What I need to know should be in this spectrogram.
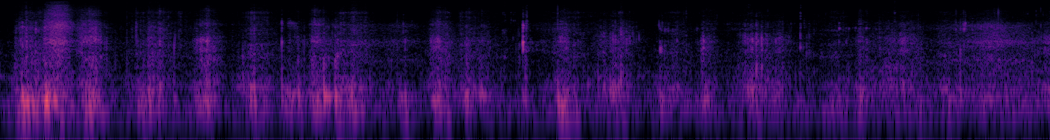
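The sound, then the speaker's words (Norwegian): Someone bites into and chews a crunchy store-bought gingerbread cookie: many crisp, brittle crunches in an irregular rhythm, faint and close, with no talk. “jeg av syns faktisk den var veldig sprø til å være kjøpe pepperkake”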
